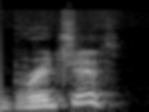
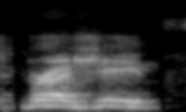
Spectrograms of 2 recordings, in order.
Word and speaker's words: Brigitte: Am I saying it wrong by just saying Bridget? Yes. Yeah, no, it's Brigitte.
